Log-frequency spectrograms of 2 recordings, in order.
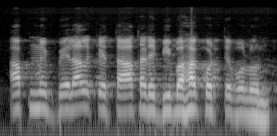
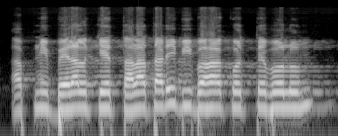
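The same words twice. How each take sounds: First: Said in the usual way. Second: Loud, insistent sermon delivery; projected preaching. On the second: Acted. Preacher repeating the plea to the Prophet, loud preaching. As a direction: send the plea out at full voice.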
